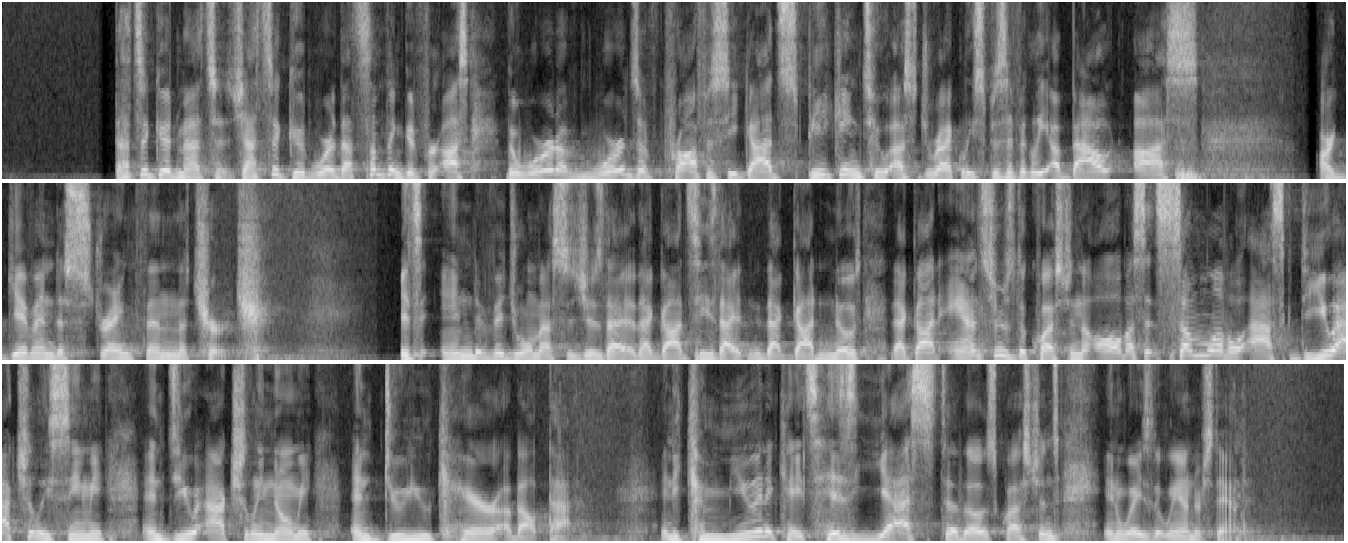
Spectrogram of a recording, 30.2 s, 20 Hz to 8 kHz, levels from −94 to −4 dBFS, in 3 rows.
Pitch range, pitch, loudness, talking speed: 155-200 Hz, 175 Hz, -21 LUFS, 175 wpm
